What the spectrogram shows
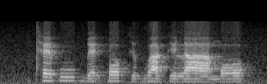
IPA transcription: tʰ ɛ˦ p uː˦ ɡ͡b ɛ˨ k͡p ɔ˦ k ɪ˨ ɡʷ a˦˨ k ɪ˨ l aː˦˨ m ɔ˨˦

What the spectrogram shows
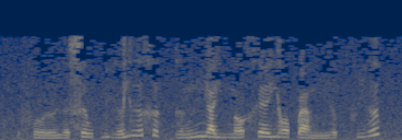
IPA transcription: f o˨˩ ɹ ɨ˨˩˦ ə̯ s ə˧ w ɓ i˨˩˦ ə̯ j ɨ˧˥ ə̯ x əː˨˩ k̚ ɣ ə˧˥ ŋ ɲ a˧ j n ɔ˧˥ x ɛ˧ j ɔ˧ ɓ a˨˩ m ɲ əː˨˩ p̚ f i˧˥ ə̯

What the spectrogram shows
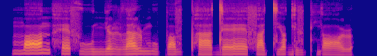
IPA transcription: m ɒː n h ɛ f uː nʲ a ɭ l a ɭ m u p ɒ v pʰ a d ɛː f a tʲ ɒ ɡ e v pʰ j ɒː ɭ

